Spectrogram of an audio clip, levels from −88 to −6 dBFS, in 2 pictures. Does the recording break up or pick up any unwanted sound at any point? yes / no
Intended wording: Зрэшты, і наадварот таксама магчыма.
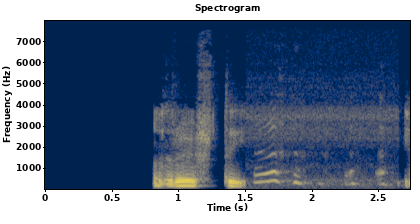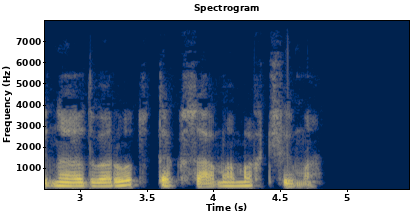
yes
